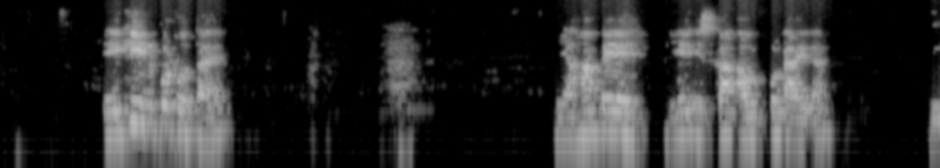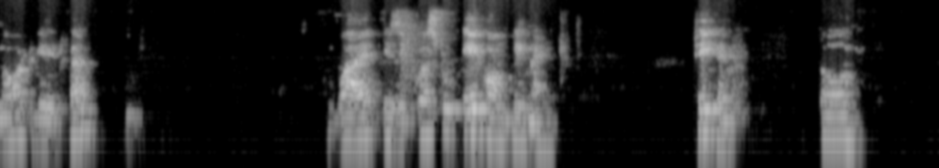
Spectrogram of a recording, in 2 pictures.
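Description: A man explains calmly in short phrases, close by.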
